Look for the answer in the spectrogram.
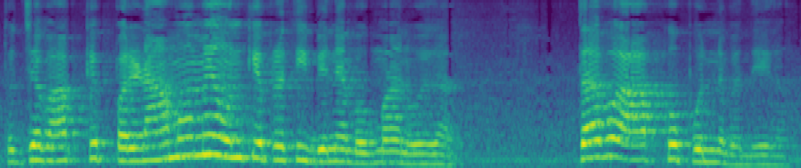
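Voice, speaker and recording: A female religious instructor leads a scripture lesson with slow, emphatic delivery and rhetorical questions for her listeners. Her voice is on the high side, animated and darkish in tone; the echoey recording has faint ambience and a little hiss or hum.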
